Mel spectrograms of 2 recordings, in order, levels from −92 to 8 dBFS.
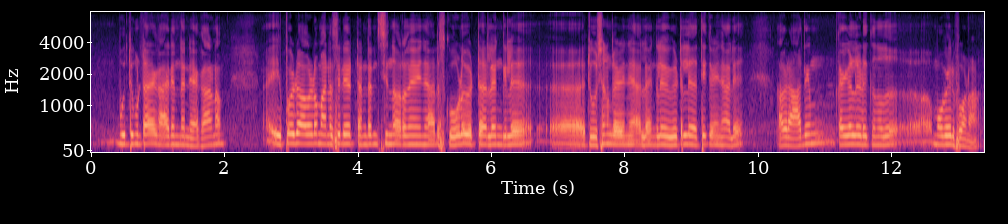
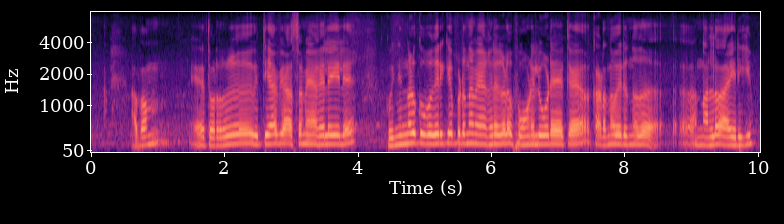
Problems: none marked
